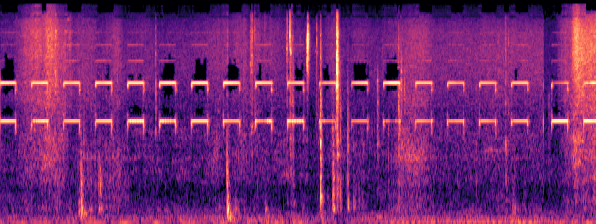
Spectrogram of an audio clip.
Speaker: when you close the door it's not doing that noise that's how it is you gotta have the door gotta be because there's a piece of the key stuck in there so the thing thinks there's a key in there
